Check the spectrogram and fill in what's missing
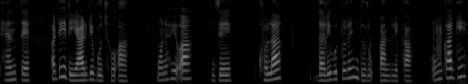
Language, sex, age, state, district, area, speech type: Santali, female, 18-30, West Bengal, Paschim Bardhaman, rural, spontaneous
